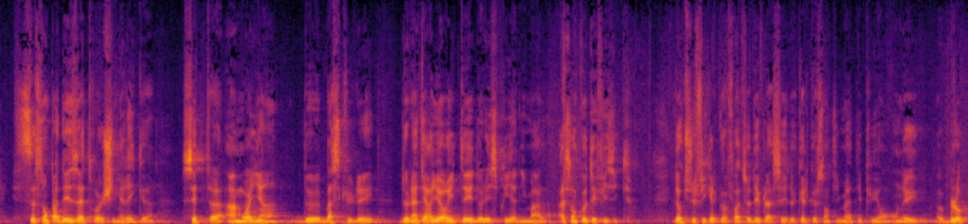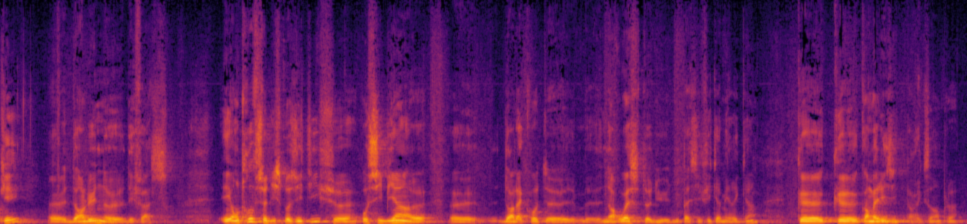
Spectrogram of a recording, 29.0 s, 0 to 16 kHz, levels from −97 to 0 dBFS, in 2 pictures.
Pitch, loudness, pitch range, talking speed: 115 Hz, -21 LUFS, 105-130 Hz, 125 wpm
